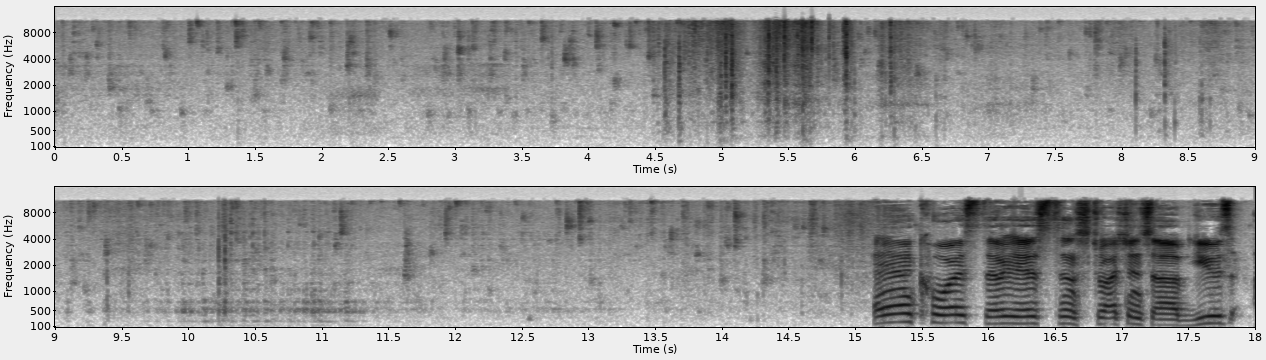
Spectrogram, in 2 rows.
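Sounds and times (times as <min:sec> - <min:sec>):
paper rustling: 0:04.5 - 0:06.6, 0:14.5 - 0:15.2.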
